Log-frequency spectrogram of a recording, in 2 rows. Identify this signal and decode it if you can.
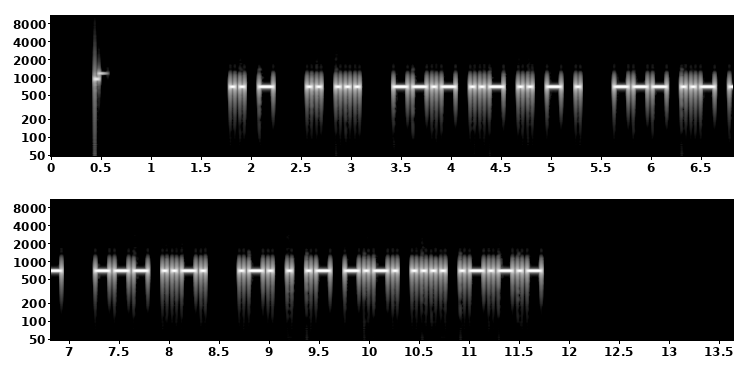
Morse code, heard as a keyed tone, about 25 wpm, 700 Hz. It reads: IT IS QUITE OUT OF REACH.
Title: Sentences from Top 1000 Words - Review Part 2 - 25wpm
